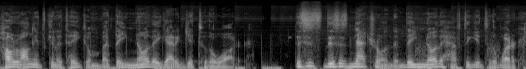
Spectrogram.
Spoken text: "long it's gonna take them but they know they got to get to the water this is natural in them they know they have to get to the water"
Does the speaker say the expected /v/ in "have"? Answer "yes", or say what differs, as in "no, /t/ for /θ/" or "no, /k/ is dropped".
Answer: no, /f/ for /v/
